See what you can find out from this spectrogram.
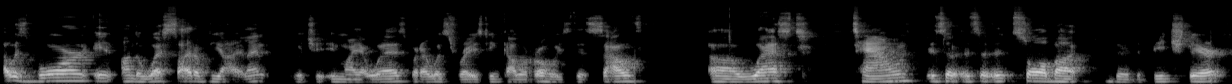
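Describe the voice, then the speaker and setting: Man, Puerto Rican accent, gravelly voice, relaxed casual guest, halting speech. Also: medium pitch, low-quality recording. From Puerto Rico. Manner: relaxed, halting, restarts often. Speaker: interview guest, entrepreneur. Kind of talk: casual conversation.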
